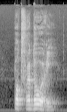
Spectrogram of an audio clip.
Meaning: dang, darned
- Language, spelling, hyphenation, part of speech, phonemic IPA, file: Dutch, potverdorie, pot‧ver‧do‧rie, interjection, /ˌpɔt.fərˈdoː.ri/, Nl-potverdorie.ogg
